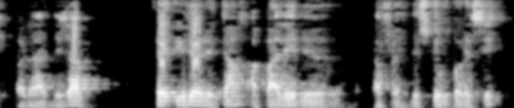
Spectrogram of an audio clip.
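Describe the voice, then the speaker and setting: Somewhat breathy and dark, mellow in tone, a man speaks at a moderate pace in a medium pitch. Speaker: political commentator. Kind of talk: livestream commentary.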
